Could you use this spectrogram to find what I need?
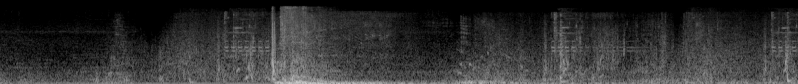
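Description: A gun fires in sharp bursts.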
